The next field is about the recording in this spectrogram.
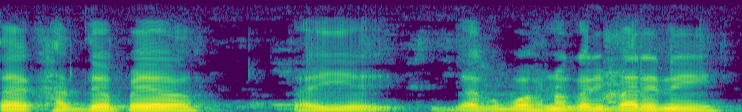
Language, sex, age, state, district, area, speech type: Odia, male, 30-45, Odisha, Kendujhar, urban, spontaneous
